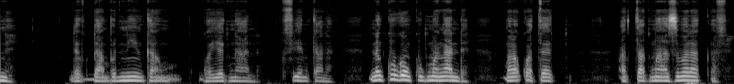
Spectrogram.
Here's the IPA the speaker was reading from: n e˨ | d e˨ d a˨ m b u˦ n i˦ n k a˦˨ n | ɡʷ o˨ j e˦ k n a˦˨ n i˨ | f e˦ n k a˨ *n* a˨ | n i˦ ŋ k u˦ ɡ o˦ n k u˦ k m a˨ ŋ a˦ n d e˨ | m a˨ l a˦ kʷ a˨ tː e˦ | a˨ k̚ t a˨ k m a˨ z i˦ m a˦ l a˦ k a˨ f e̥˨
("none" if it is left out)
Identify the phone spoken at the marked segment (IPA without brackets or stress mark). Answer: n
